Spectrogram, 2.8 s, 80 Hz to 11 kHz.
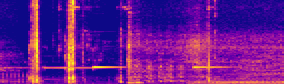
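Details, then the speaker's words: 2015 Kia Soul 1.6 GDI after replacing the crankshaft position sensor, which caused a crank-no-start: key clicks, a short crank, then a clean start into a smooth, even idle. The fault is fixed. "All good. No more crank, no start."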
